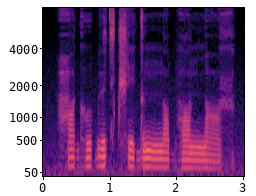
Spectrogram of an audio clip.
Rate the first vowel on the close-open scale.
open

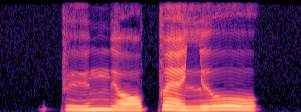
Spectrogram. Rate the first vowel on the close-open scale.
close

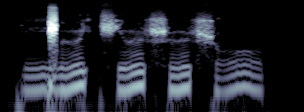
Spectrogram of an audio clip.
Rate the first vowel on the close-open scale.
mid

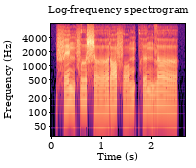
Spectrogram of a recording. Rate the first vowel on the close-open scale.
mid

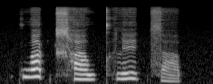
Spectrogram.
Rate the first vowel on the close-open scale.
open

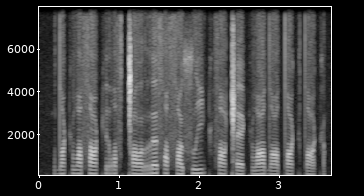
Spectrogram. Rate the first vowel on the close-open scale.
open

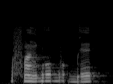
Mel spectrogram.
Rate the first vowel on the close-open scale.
open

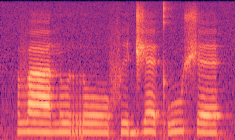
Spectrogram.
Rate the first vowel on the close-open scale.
open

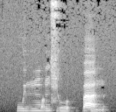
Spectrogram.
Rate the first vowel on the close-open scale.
close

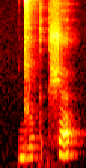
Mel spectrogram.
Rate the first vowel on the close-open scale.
close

